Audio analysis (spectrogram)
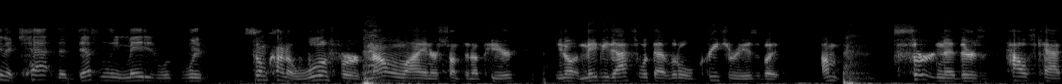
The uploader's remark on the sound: on the phone with The Fighter's Voice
